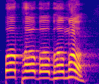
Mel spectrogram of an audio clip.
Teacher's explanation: प, फ, ब, भ, म हे उच्चार करत असताना ओठाला चिकटल्याशिवाय ह्याचा उच्चार होत नाही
